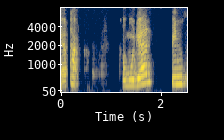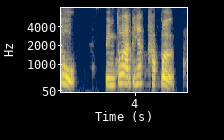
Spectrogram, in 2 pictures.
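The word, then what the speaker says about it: kapı: Pintu artinya kape. Kape. Bukan kapi, tapi kape. Nggak ada titiknya berarti e.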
